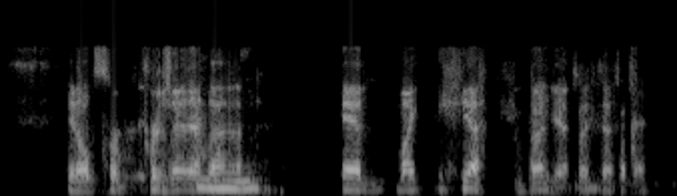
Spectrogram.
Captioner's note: man's voice distorting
